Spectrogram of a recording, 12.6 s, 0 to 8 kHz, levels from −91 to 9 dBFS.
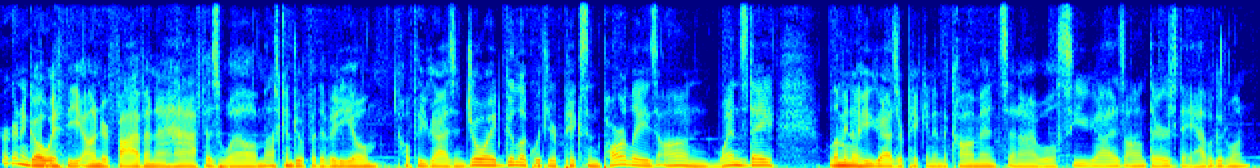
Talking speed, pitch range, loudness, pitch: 265 wpm, 110-135 Hz, -18 LUFS, 120 Hz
